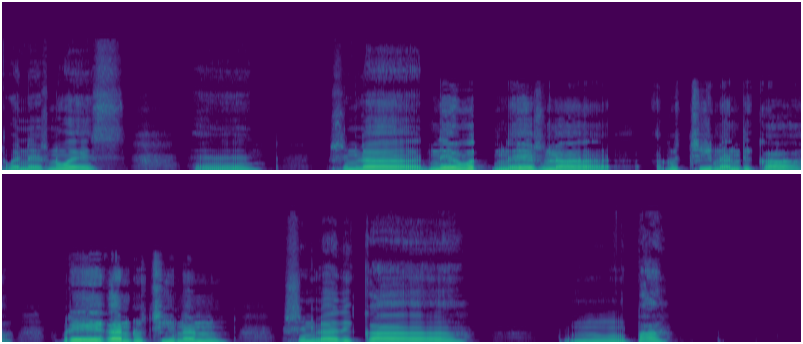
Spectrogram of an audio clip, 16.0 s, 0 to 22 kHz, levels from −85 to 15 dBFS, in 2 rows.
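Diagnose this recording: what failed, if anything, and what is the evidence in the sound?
Adaptive stream at a lower bitrate, from 4.26 s to 10.26 s. This is a network-driven codec fault: the connection slowed, so the player switched to a leaner encoding of the speech for six seconds, then switched back. The change arrives abruptly with no gap in the sound, and the treble above about 11.8 kHz disappears, which fits a drop from a conventional AAC stream to a low-bitrate HE-AAC one.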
